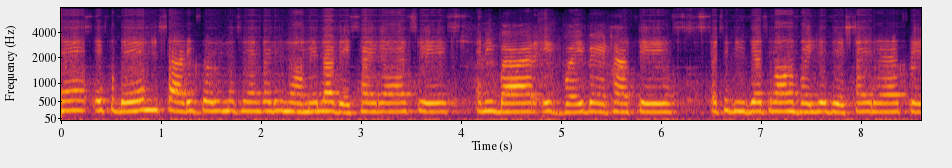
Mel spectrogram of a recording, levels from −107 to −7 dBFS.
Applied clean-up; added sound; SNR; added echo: neural separator model SepFormer DNS4.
